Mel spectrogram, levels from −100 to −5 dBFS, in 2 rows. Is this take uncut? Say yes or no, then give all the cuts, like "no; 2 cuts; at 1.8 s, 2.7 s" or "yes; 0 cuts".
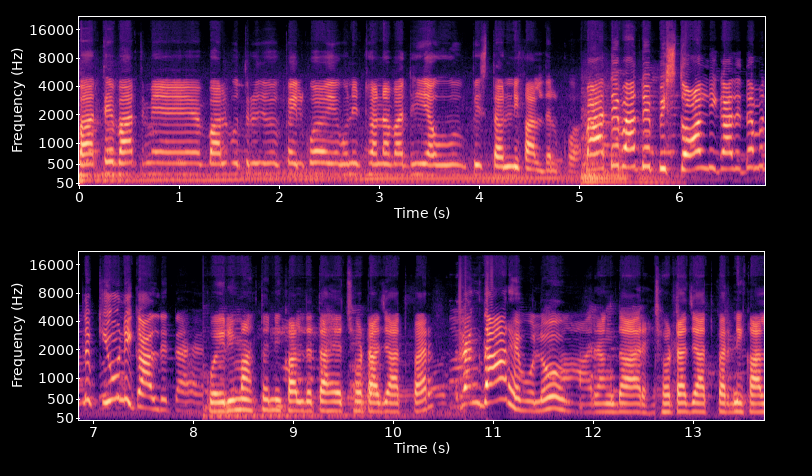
yes; 0 cuts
